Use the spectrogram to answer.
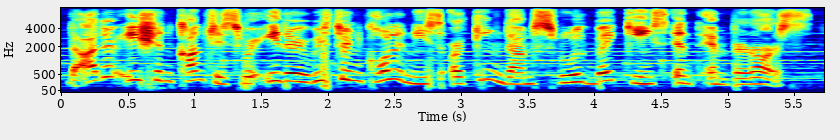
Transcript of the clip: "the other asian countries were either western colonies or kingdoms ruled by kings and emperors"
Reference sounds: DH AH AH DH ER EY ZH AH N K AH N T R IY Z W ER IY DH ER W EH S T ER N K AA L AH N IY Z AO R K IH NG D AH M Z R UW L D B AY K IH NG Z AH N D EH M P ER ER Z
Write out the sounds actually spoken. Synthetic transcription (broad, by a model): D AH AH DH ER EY SH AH N K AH N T R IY S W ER IY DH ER W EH S T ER N K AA L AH N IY S AO R K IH NG D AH M S R UW L D B AY K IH NG S AH N D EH M P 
